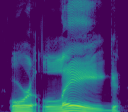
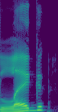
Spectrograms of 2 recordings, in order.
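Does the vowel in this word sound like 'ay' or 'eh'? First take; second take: ay; eh. First: The vowel sounds like the a in day. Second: The vowel sounds like the e in bed. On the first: "with a long A" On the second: "just like an E sound"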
